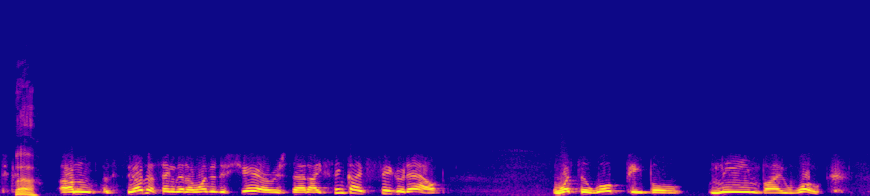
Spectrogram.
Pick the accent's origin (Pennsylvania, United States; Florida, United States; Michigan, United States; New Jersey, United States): New Jersey, United States; Elizabeth; moved away; I'm from Elizabeth, New Jersey. I've been down here 46 years.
